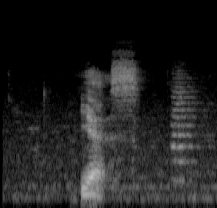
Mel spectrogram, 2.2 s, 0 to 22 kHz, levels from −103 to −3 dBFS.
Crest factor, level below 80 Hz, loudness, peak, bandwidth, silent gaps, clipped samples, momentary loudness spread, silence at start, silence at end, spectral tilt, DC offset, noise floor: 22 dB; -84 dBFS; -42 LUFS; -22 dBFS; 9.4 kHz; none; under 0.1%; 14 LU; 0.8 s; 0.2 s; -3.5 dB/octave; under 0.1%; -70 dBFS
